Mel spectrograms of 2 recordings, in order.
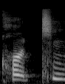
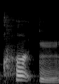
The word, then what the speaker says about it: curtain: T 다음에 뒤에 이렇게 N 사운드가 나오면 이제 미국식 이제 발음의 현상인데. 하고 이게 밀듯이 그래서 curtain 하지 않고 curtain 이렇게 이제 발음이 될 수가 있습니다.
